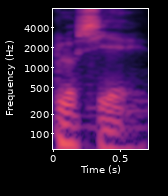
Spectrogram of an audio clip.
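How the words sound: It is said the French way.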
